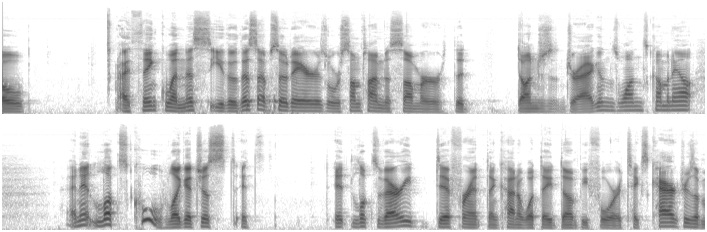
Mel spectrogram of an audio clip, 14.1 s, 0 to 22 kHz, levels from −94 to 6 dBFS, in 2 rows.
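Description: No audible technical faults.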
